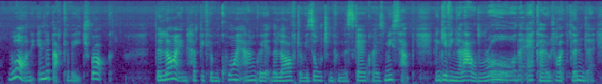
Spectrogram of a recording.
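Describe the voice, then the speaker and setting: A woman reading a children's story aloud as scripted, expressive narration. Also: mid-range voice, slightly rough, rough recording. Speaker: storybook reader.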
